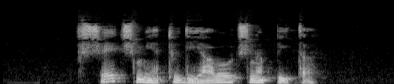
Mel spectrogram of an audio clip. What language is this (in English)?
Slovenian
